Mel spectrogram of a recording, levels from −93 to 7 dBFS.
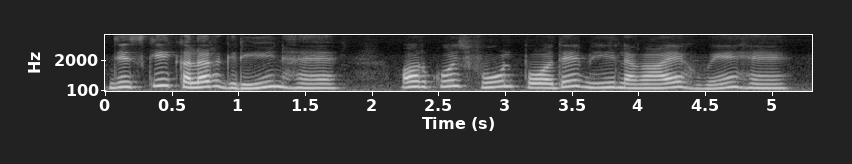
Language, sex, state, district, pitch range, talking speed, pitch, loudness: Hindi, female, Jharkhand, Ranchi, 220-280 Hz, 135 wpm, 250 Hz, -15 LUFS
